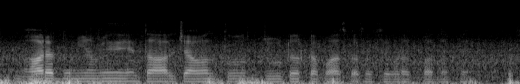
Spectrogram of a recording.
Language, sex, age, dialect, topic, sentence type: Hindi, male, 18-24, Awadhi Bundeli, agriculture, statement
